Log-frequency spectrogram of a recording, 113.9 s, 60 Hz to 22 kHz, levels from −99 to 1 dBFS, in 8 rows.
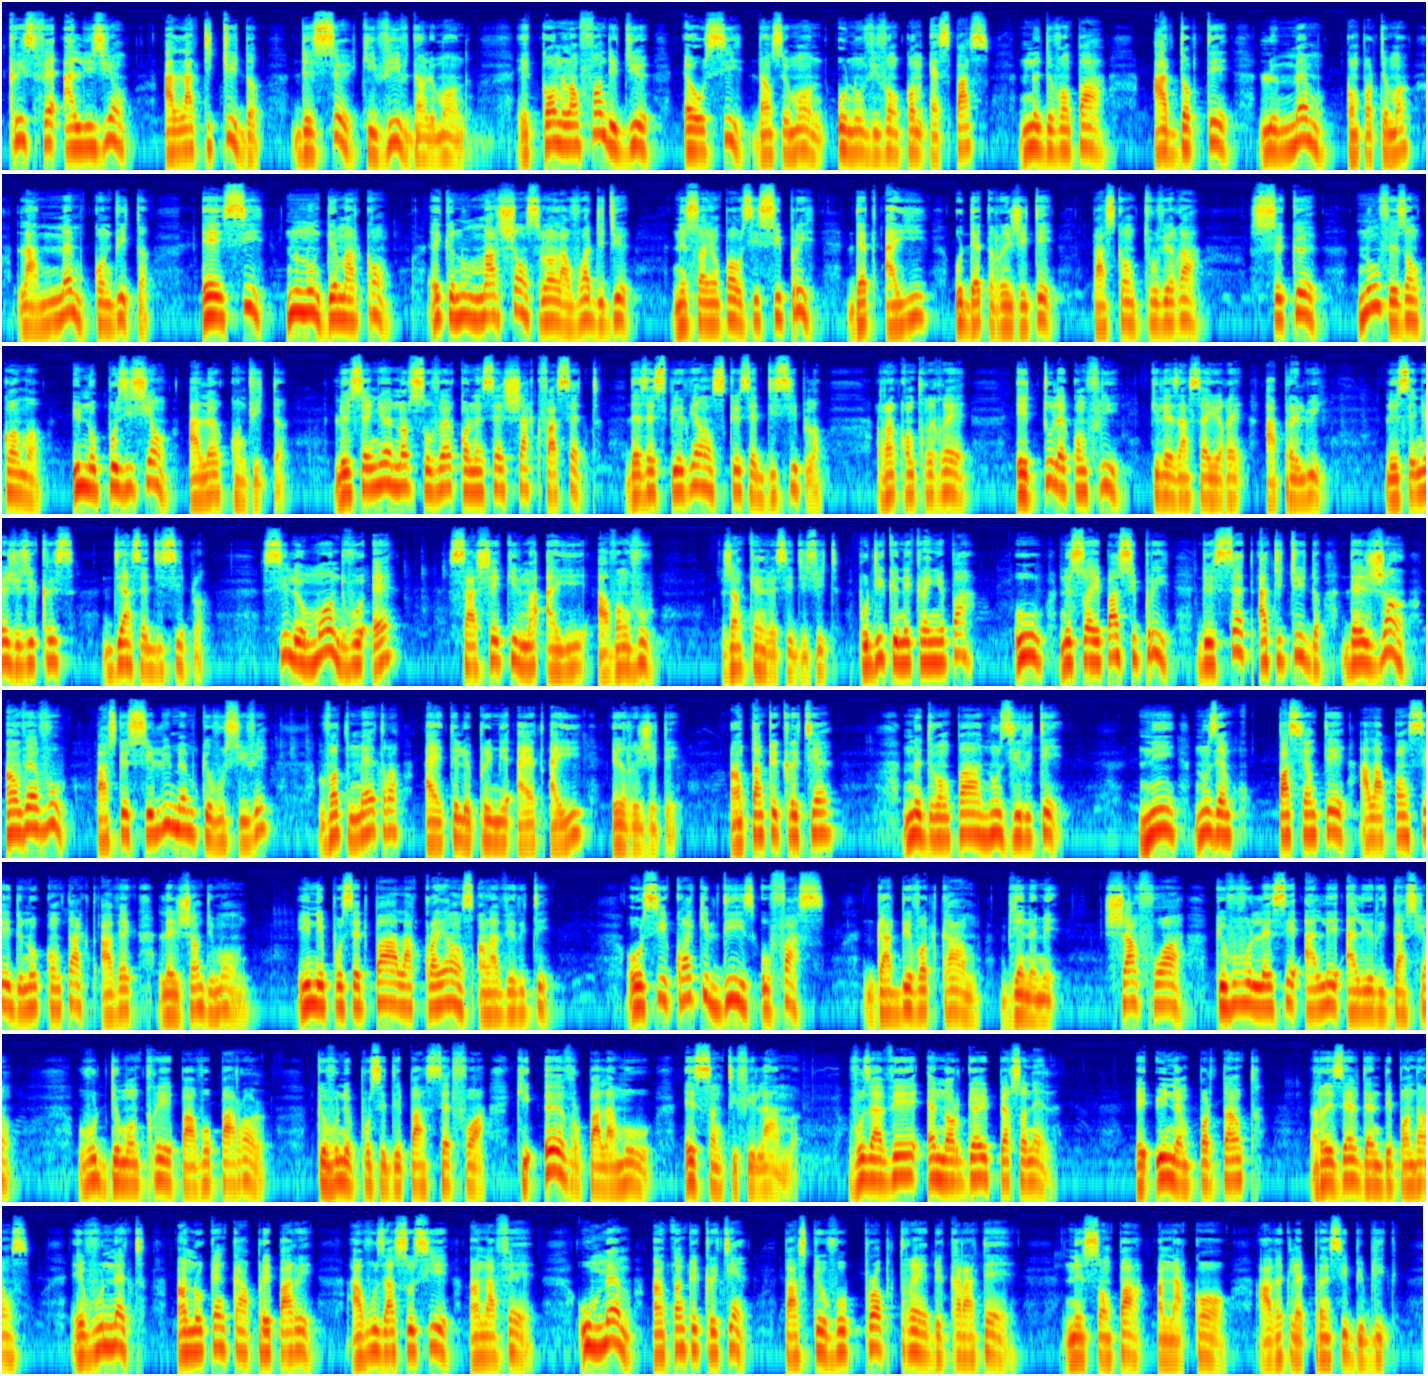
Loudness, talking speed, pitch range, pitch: -21 LUFS, 140 wpm, 115-145 Hz, 130 Hz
